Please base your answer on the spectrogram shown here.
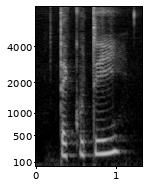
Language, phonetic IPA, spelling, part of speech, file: Czech, [ˈtɛkutiː], tekutý, adjective, Cs-tekutý.ogg
- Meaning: liquid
